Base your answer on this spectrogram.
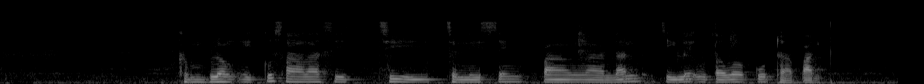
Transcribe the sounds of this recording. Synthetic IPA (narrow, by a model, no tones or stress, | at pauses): ɡ̥ə̤mblɔŋikusalahsi̥d͡ʒ̥ʒ̥i̤̥ʒ̥ə̤nisɪŋpaŋanant͡ʃileut̪ɔwɔkuɖ̥ä̤pan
